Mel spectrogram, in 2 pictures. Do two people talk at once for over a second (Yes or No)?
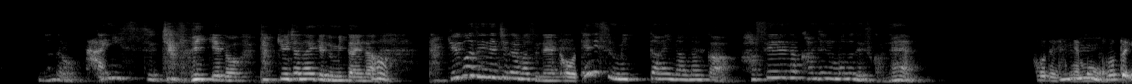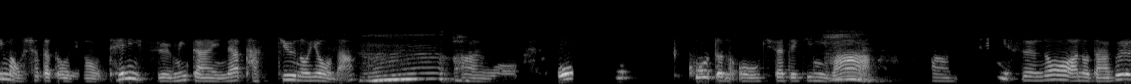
No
